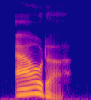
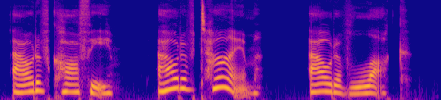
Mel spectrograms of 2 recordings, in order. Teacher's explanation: the T sounds like a D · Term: natural linking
